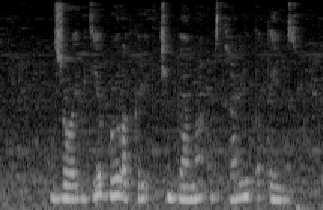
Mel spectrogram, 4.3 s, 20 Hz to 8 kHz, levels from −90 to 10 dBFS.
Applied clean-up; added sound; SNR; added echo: classical method log-MMSE.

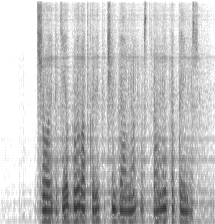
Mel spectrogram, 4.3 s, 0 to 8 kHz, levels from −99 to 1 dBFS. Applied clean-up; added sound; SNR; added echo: neural mask model RNNoise.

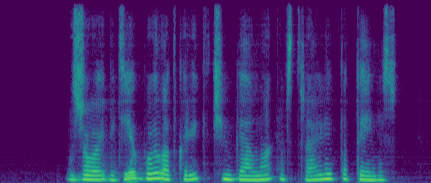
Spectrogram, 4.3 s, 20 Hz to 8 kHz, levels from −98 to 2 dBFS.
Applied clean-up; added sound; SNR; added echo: neural mask model DeepFilterNet 3.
